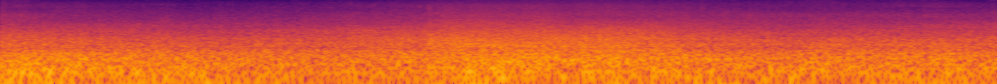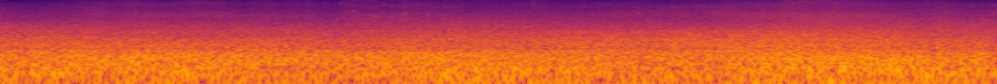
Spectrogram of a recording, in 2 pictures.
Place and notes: Bamburgh Lighthouse, The Wynding, Bamburgh, UK - incoming tide ...
incoming tide ... lavalier mics clipped to a bag ... in the lee of wall ... blowing a hooley ...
